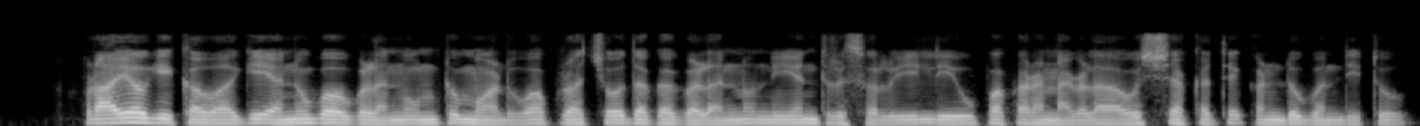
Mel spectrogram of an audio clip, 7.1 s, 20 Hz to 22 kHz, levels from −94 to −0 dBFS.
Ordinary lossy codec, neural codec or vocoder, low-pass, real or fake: none; codec, 16 kHz, 2 kbps, X-Codec, HuBERT features, trained on LibriSpeech; 7.2 kHz; fake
